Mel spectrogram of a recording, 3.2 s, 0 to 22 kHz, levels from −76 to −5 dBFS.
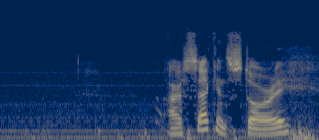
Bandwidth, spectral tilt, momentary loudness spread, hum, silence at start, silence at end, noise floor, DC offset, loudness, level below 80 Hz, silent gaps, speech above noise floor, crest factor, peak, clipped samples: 11 kHz; -3.5 dB/octave; 24 LU; none; 0 s; 0 s; -51 dBFS; under 0.1%; -29 LUFS; -50 dBFS; none; 21 dB; 22 dB; -12 dBFS; under 0.1%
